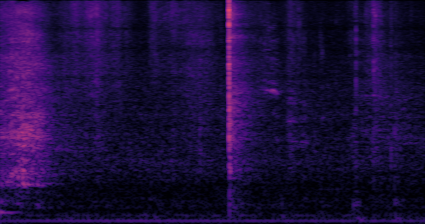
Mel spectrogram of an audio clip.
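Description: Clock base sliding briefly across a stone countertop as it is turned around, then a single sharp knock a little over two seconds in and a couple of faint taps near the end.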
